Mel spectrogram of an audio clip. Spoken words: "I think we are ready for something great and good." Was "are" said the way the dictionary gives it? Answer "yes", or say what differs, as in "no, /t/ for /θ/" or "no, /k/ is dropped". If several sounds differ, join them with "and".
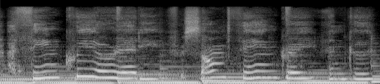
no, /l/ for /ɹ/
